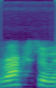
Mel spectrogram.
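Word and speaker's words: rakusu: yeah okay got that listen what they swallow the u the middle you oh yeah rock soup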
